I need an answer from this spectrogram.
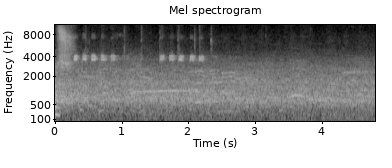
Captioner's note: whistle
